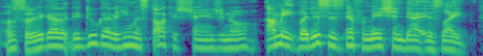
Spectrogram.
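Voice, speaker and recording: A man's voice: a little high, fast talker, darkish tone. A man hosting a live stream, laid-back and casual with slang, often repeating himself.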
